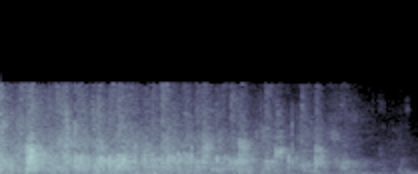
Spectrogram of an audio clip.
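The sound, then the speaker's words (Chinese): Audience applause at a church gathering welcoming a guest speaker, a University of Hawaii professor: a dense patter of many hands clapping steadily at moderate volume for a few seconds, then thinning and fading out toward the end. “我们掌声欢迎他哈。”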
